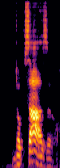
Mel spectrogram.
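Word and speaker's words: δοξάζω: one is you can figure out how to pronounce it um doxazo doxazo all right so that was better than how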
